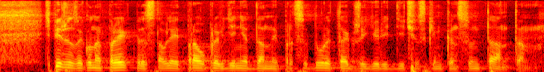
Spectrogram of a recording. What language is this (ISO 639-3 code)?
kaz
